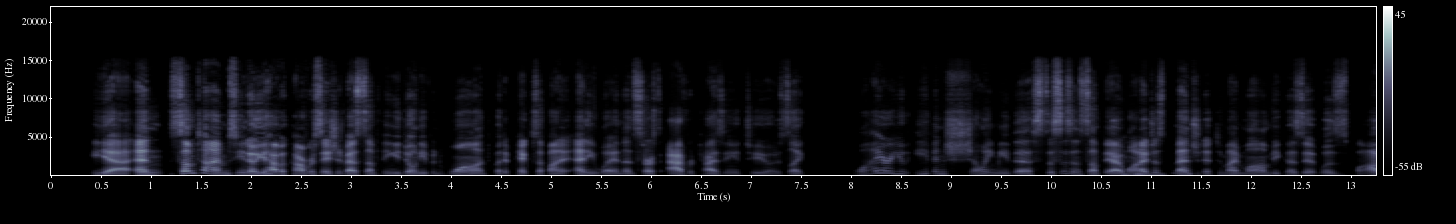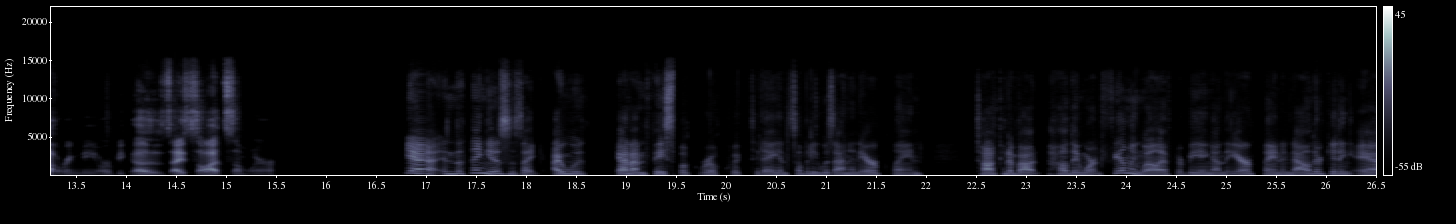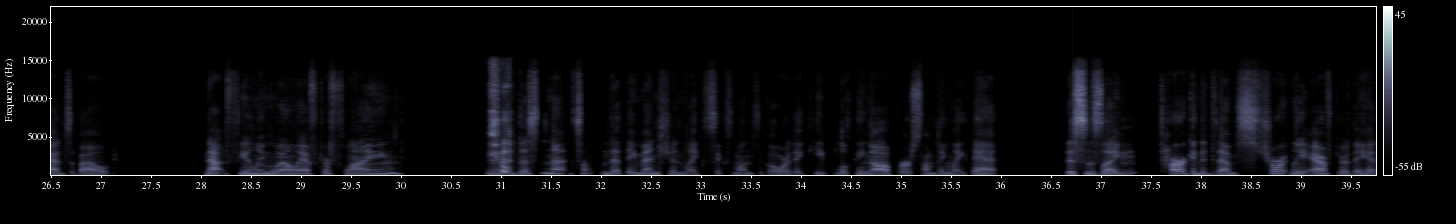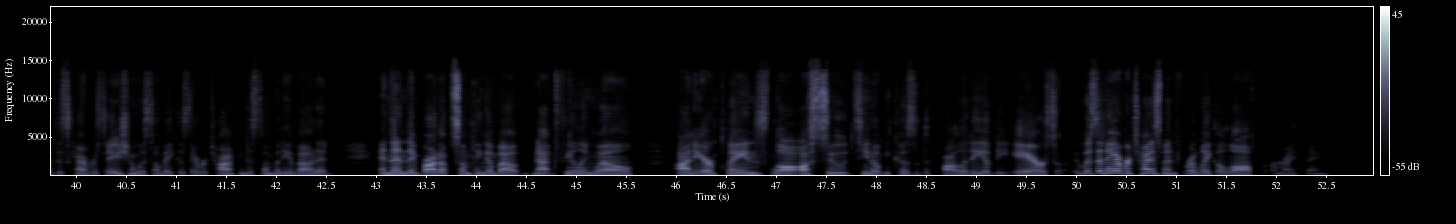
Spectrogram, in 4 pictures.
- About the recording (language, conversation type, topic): English, unstructured, Should I be worried about companies selling my data to advertisers?
- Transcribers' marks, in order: chuckle; chuckle; unintelligible speech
